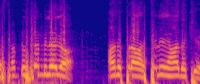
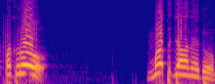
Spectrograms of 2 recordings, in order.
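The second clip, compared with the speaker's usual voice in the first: "पकड़ो", long pause, "मत जाने दो" as one group; pause after पकड़ो; slower than usual. Shown as a demonstration. Teacher demonstrating the comma to students, pause after पकड़ो. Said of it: "comma पर depend करेगा".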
